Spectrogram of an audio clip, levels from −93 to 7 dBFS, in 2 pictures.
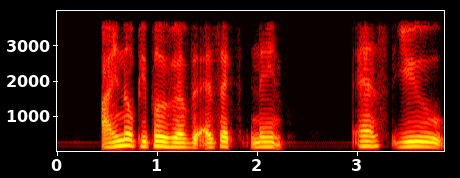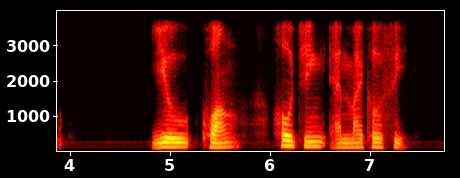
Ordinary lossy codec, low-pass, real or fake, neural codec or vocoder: none; 3.6 kHz; fake; codec, 16 kHz in and 24 kHz out, 0.4 kbps, LongCat-Audio-Codec, two codebook decoder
